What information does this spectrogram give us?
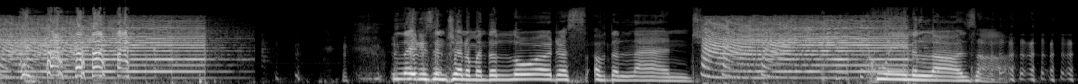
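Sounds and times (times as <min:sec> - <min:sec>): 
trumpet-like horn fanfare: 0:00.0 - 0:02.6, 0:07.0 - 0:09.3
laughter: 0:00.0 - 0:04.3, 0:07.2 - 0:09.1, 0:09.7 - 0:10.7
speech: 0:04.0 - 0:07.3, 0:08.8 - 0:10.7.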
